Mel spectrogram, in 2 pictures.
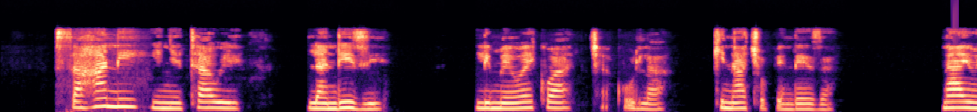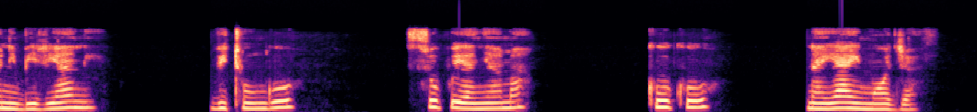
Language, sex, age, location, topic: Swahili, female, 18-24, Mombasa, agriculture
